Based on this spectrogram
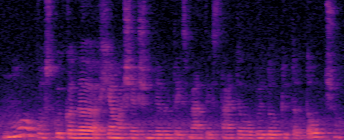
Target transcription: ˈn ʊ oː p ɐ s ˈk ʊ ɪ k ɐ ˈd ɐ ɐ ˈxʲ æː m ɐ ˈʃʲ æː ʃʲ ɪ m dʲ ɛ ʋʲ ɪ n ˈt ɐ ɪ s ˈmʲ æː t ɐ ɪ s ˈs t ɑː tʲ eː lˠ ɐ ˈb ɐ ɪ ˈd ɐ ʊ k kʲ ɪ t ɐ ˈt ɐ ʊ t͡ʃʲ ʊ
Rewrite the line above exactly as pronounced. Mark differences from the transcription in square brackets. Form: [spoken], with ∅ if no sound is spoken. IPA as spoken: ˈn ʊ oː p ɐ s ˈk ʊ ɪ k ɐ ˈd ɐ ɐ ˈxʲ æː m ɐ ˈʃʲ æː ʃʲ ɪ m dʲ ɛ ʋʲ ɪ n ˈt ɐ ɪ s ˈmʲ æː t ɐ ɪ s ˈs t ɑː tʲ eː lˠ ɐ ˈb ɐ ɪ ˈd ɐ ʊ k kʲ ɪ t ɐ ˈt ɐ ʊ t͡ʃʲ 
